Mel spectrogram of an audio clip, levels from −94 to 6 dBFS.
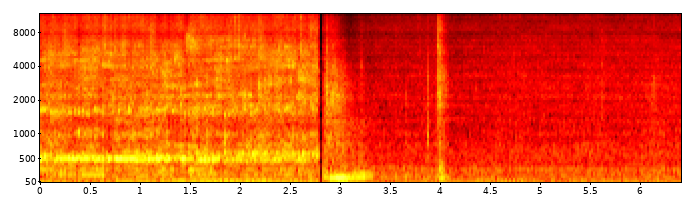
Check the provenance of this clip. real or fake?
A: fake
